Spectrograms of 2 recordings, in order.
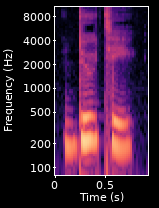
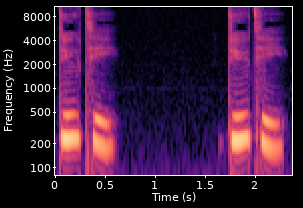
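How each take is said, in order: First: "duty" said the American way, as DOO-tee; American pronunciation. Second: Said in the usual way. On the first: Shown as a demonstration. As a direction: say "duty" with a plain oo, no y-glide. (用美式发音读"duty"，读作doo-tee) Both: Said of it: "美式发音也可以读作".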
